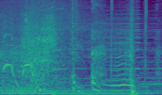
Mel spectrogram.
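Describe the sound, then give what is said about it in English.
A police car siren wails in rising and falling sweeps, fairly loud, as police stop a red car for a traffic violation, with a few sharp clattering hits mixed in over about two seconds. “Oh, no! It's the police!”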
